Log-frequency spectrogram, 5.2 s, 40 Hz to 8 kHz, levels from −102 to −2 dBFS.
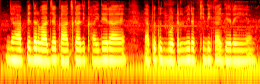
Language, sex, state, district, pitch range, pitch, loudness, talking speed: Hindi, female, Uttar Pradesh, Lalitpur, 170-180 Hz, 175 Hz, -17 LUFS, 220 wpm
